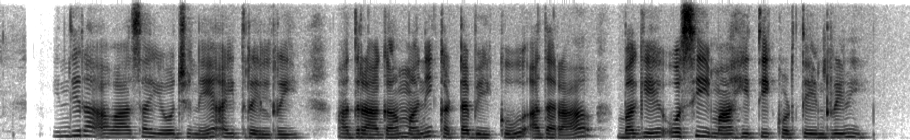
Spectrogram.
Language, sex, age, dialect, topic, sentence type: Kannada, female, 18-24, Dharwad Kannada, banking, question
